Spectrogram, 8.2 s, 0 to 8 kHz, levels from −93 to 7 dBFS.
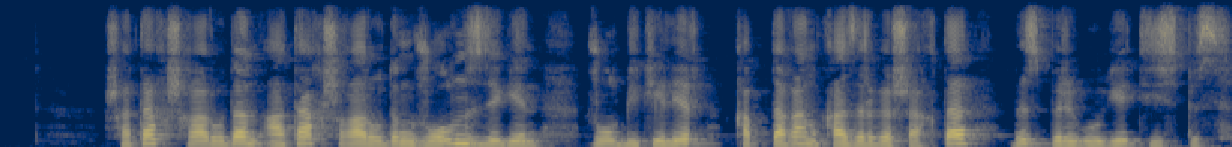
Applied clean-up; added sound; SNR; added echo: none; none; none; none.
